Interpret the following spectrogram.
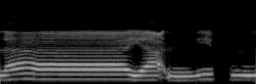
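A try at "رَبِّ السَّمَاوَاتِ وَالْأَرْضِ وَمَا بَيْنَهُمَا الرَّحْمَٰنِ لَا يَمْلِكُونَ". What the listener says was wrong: Yamliku. La yamliku bukan yaliku. Yamliku itu mim. Mimnya nggak kelihatan ya. Nah, ini yam. Ini mimnya nggak Layam ini ada mimnya ya. Layam liku ini ada ainnya ke sini. Ini kayak gini tulisannya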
